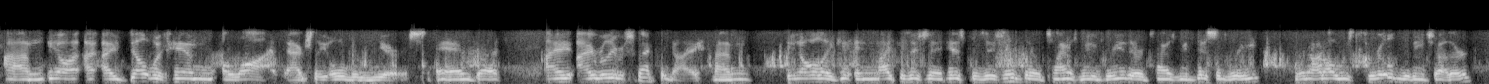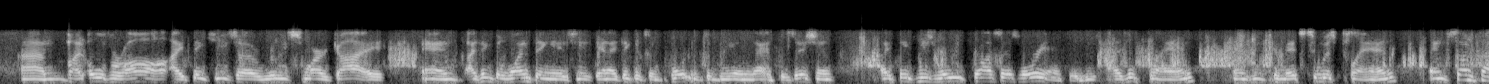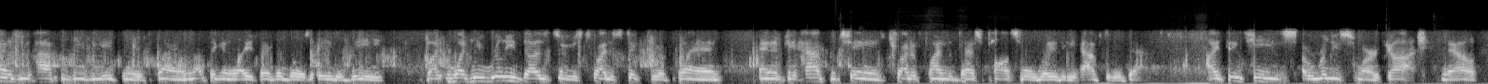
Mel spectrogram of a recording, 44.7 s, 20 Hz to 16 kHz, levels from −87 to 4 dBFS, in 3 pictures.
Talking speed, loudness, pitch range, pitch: 200 wpm, -17 LUFS, 120-145 Hz, 130 Hz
